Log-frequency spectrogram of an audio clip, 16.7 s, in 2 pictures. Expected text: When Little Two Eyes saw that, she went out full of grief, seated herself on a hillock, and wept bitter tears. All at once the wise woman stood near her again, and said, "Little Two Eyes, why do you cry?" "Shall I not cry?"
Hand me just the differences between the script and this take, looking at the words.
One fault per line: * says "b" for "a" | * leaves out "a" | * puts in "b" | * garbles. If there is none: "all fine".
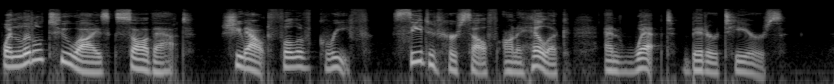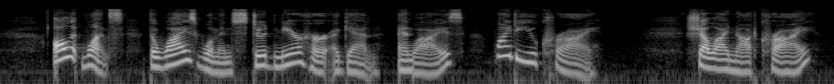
* leaves out "went"
* leaves out "said Little Two"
